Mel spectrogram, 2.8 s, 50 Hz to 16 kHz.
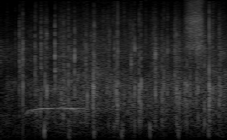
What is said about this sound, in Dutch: Eh, dames en heren, terwijl u plaatsneemt, we hebben ze net al even 10 minuten gehoord, maar mag ik een groot applaus voor de schoolband?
